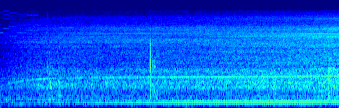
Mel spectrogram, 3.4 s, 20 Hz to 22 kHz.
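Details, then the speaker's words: 3D-printed Open RC F1 car electronics first power-up after binding transmitter and receiver: thin steady high whine with rising hiss, the small cooling fan spinning very fast, which the builder finds a little worrisome. "fan spins pretty pretty fast which is little worrisome we'll see how that goes"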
